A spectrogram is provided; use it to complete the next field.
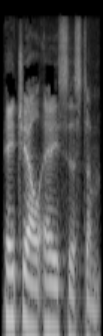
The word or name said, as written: HLA system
